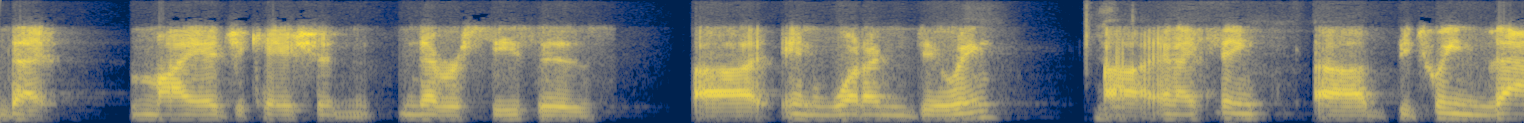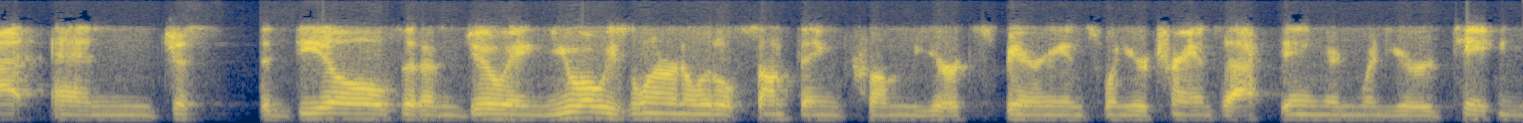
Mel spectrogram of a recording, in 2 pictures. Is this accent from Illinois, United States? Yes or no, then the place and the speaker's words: no; New York, United States; also born or lived in Miami; I'm based in New York. I'm from New York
